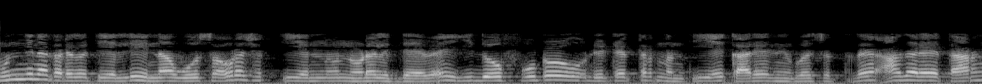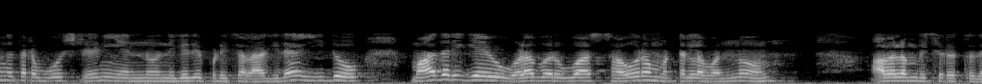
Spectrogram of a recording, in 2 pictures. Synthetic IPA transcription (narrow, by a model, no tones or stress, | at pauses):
mund̪inɐt̪ɐɾɐɡɐt̪ijɐlːinaːʋusɐwɾɐʃɐk̚t̪ijɐnːunɔːɽɐlid̪ːeːʋe̞id̪upʰoːʈoɖiʈeːk̚ʈɐɾnɐnt̪ijeːkaːɾjɐniɾʋɐɦisut̪ːɐd̪e̞a̰ːd̪ɐɾe̞t̪aːɾɐŋɡɐt̪ɐɾɐʋuʃɾeːɳijɐnːuniɡɐd̪ipɐɽisɐlaːɡid̪e̞id̪u | maːd̪ɐɾiɡe̞ɔɭɐbɐɾuʋɐsɐwɾɐmɔʈːɐlɐʋɐnːu | ɐ̰ʋɐlɐmbʱisiɾut̪ːɐd̪e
